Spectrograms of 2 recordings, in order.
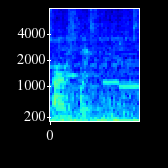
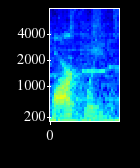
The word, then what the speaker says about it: Berkeley: So, and it started off with with B uh or Barkley, that's how you say it. Sometimes I do Berkeley. uh started off with Barkley and he started it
